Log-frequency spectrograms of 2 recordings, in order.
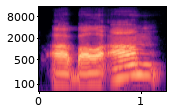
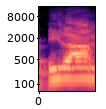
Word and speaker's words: Balaam: to briefly look at is balaam balaam or bilaam as he's pronounced the hebrew or balaam as he's pronounced in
